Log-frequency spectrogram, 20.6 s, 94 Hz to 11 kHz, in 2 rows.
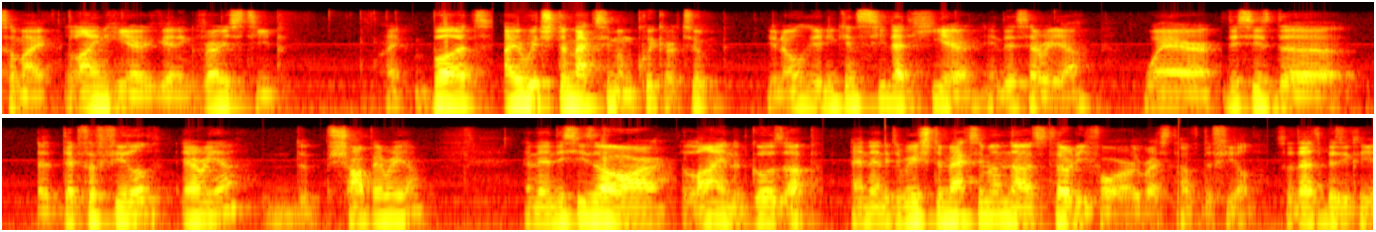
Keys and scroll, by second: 0.5 1, 2.7 1.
